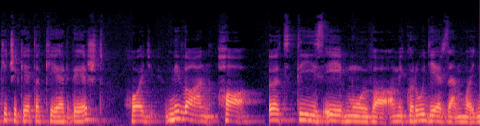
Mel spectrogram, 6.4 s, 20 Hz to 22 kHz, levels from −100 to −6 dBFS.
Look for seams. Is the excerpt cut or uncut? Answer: uncut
